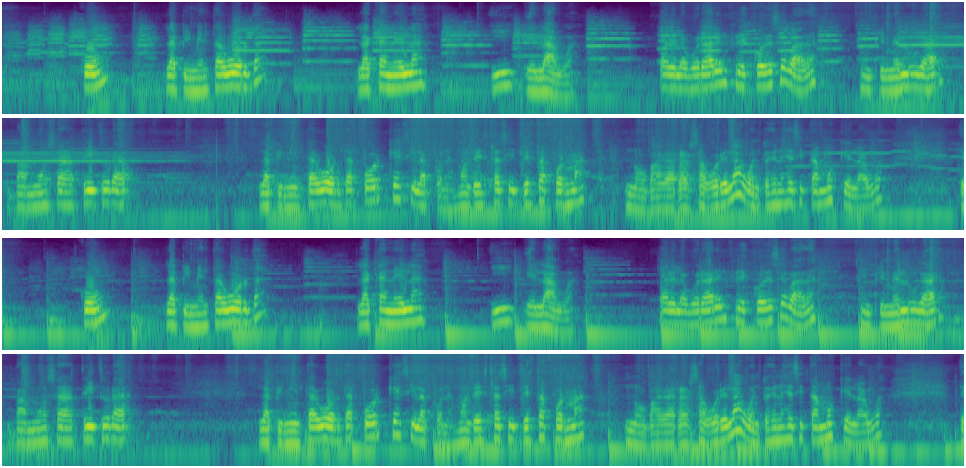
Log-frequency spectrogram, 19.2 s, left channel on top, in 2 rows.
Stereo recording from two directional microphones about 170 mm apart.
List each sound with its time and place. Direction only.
0.8 s speech: 10° right (ahead or behind)
1.6 s speech: 20° right (ahead or behind)
8.7 s speech: 40° right (ahead or behind)
9.8 s speech: 55° right (ahead or behind)
12.2 s speech: 65° right (ahead or behind); by 18.3 s 45° right (ahead or behind)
